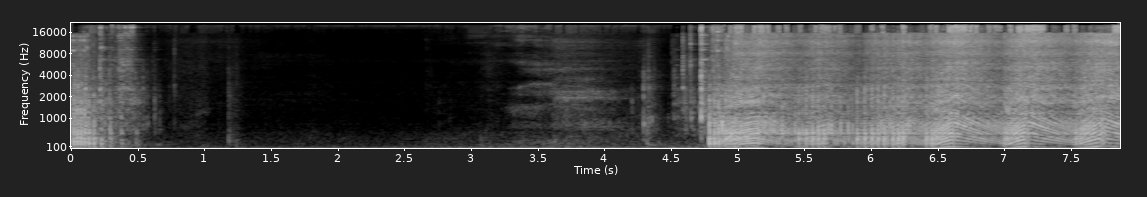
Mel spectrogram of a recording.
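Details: Vintage Poulan S25DAV (Super 25) chainsaw after fuel line replacement: quiet priming pulls, then catches and runs with a steady rasping two-stroke buzz wavering slightly at idle, plenty of oil coming out; top cover and air filter still off.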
